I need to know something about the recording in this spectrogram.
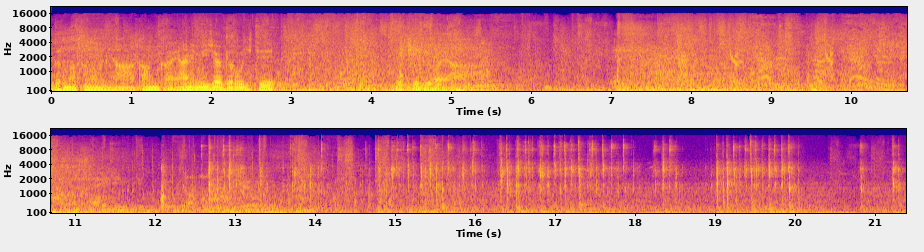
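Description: Spells crackle and blows strike in a video game battle.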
